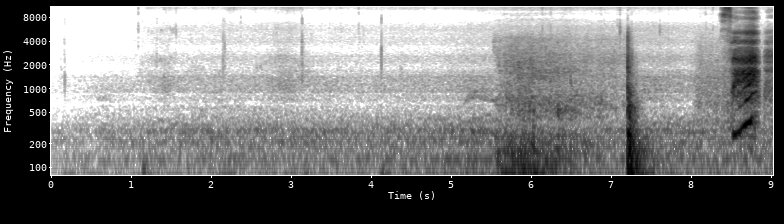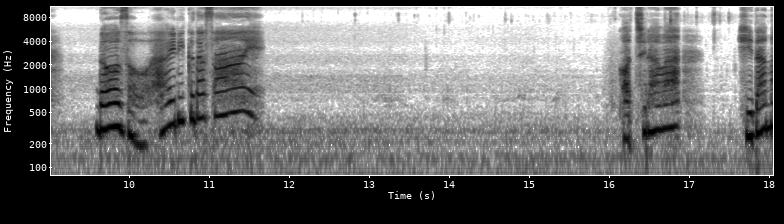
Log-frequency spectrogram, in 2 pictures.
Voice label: 耳かき(右耳), ASMR; 日だまり白柴犬の間; やおよろ温泉郷 ～白柴犬神ひなたの過保護なあなた専用ぽかぽかお姉さんの溺愛ご奉仕～

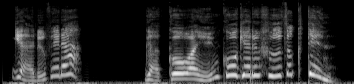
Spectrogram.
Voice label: タイトルコール, ASMR

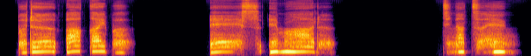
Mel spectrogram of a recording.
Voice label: タイトルコール

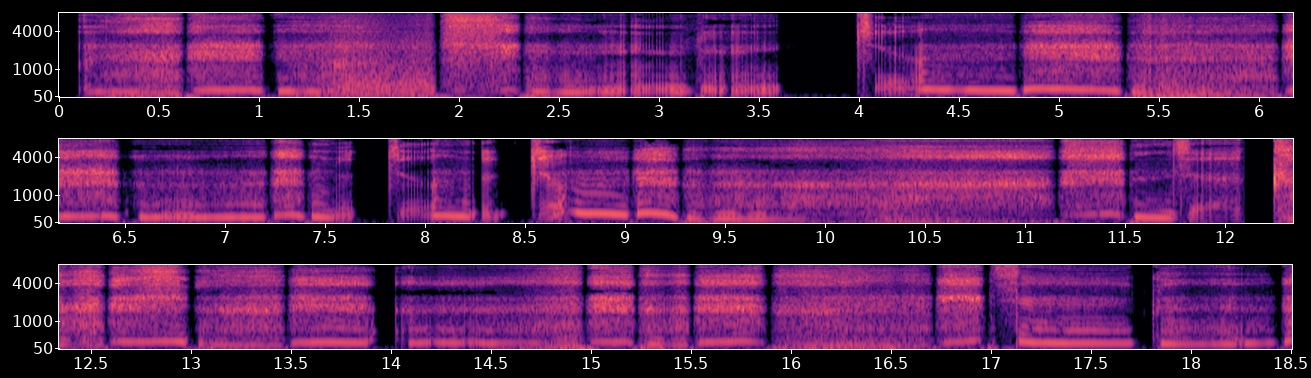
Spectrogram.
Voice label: アナル舐め手コキ2連射 左 淫語連呼, ASMR; ギャルフェラッ!!学校は援交ギャル風俗店ッ!!

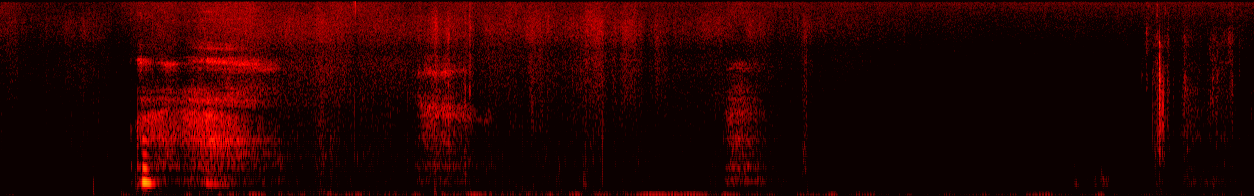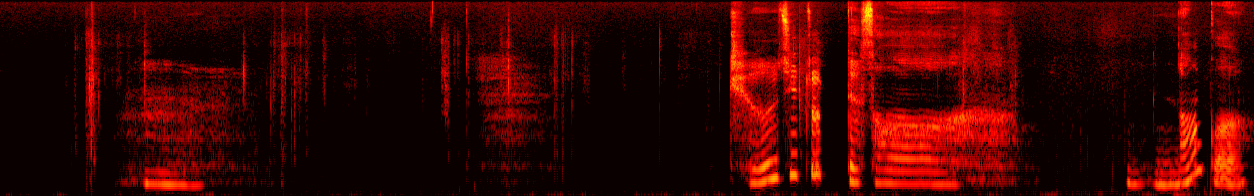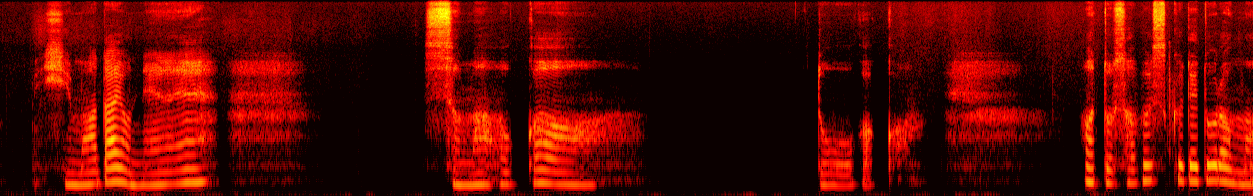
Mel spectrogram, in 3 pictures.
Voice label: ソファーでごろごろ お昼の癒やされマッサージ&耳かき, ASMR; 【フォーリーサウンド】耳かきASMR✕裏オプ援交～人気耳かき店の看板JKとリピ限裏メニューで恋人同棲生活してみたら～

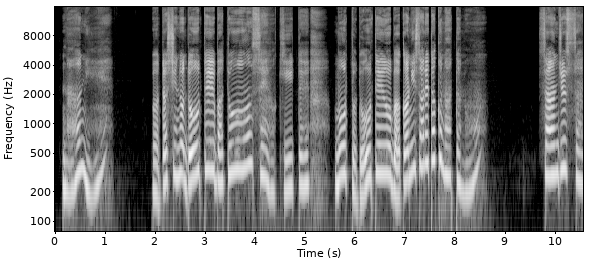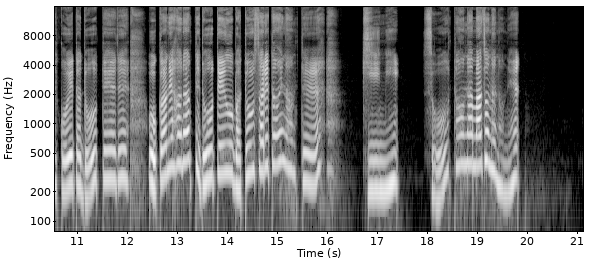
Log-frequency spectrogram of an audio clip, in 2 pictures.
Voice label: 罵りボイス; 可哀想だから罵りボイス売ってあげる

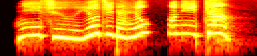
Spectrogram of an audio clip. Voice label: 時報 24時; 全肯定ロリママのあまあまでえっちな添い寝; いもおかASMR

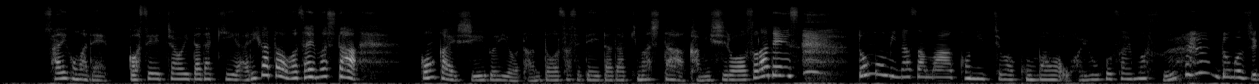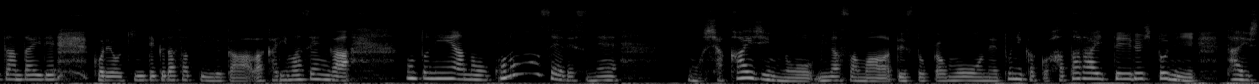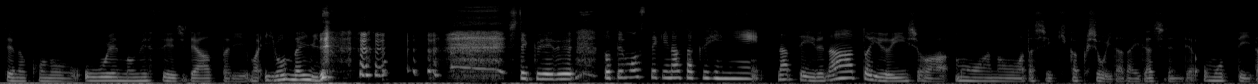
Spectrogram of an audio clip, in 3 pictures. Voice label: フリートーク; KU100; 後輩彼女と甘々おふぃすラブ

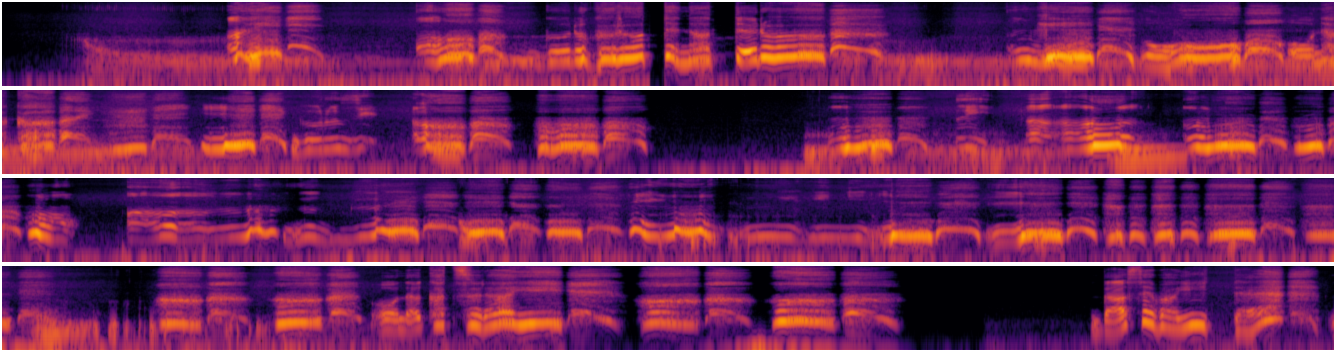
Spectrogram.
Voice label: 腹痛＆イラマチオシーン 効果音入り

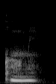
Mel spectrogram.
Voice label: "ゴミ" 極近 右, ASMR

